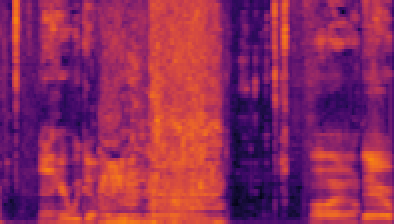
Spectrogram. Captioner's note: lion roaring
